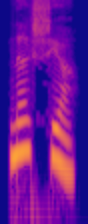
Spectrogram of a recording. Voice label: "ನಾಸ್ಯೆ", Kannada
